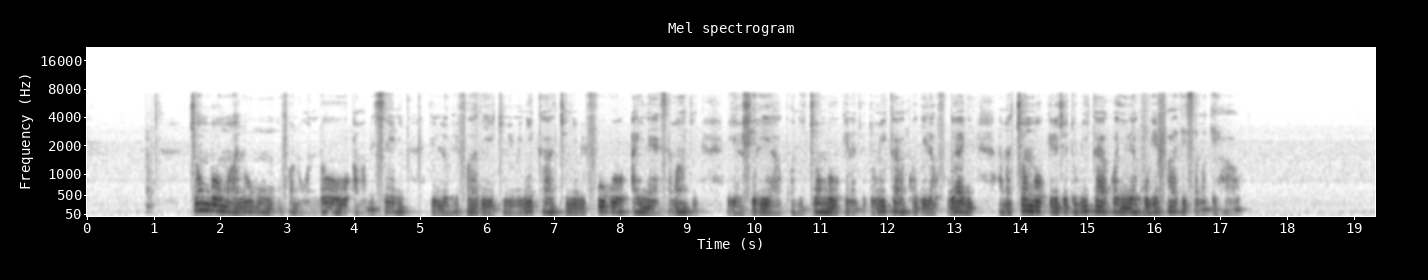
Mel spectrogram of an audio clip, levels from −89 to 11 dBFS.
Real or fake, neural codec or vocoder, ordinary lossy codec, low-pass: real; none; AAC, 48 kbps; 7.2 kHz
